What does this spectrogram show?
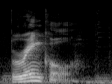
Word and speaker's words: wrinkle: Так же, как и в слове морщина или, когда у вас помятая одежда, wrinkle. Wrinkle, это просто wrinkle. Но, опять-таки, вам здесь напоминают про артикуляцию и произношение.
